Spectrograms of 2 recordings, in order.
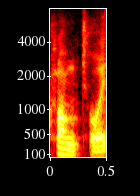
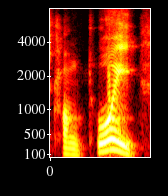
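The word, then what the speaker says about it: คลองเตย: wrong toy Tai person so it's not Kong toy it's Kong toy uh you know over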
